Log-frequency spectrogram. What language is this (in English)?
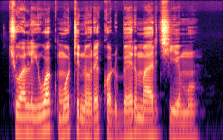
Luo (Kenya and Tanzania)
